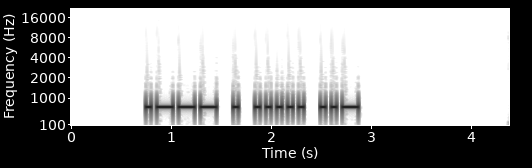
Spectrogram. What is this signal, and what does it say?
Morse code, heard as a keyed tone, about 23 wpm, 700 Hz. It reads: JE5U
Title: Four Challenging Letter-Number Combinations 22wpm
